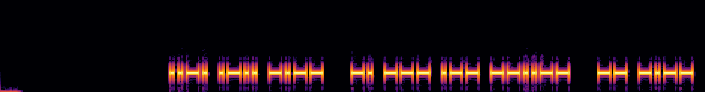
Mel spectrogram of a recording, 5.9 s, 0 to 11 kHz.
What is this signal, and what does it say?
Morse code, heard as a keyed tone, about 36 wpm, 700 Hz. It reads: FLY NOW, MY
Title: Sentences from Top 1000 Words - Review Part 2 - 35wpm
